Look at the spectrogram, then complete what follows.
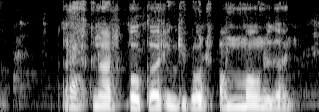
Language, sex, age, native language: Icelandic, other, 14, Icelandic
